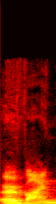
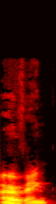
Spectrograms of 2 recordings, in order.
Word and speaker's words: Irvine: about mispronouncing the name it's irvine not irving right is one of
